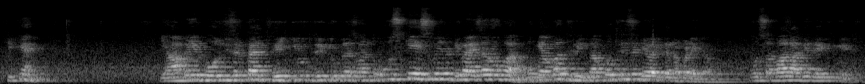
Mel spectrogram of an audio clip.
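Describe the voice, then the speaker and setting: A man's voice: high voice, mellow. A man teaching a maths lesson in Hindi with English terms and an Indian accent, explaining step by step, repeating phrases and quizzing his students. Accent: Indian English mixed into Hindi. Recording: very echoey room, mic far off, faint background noise.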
